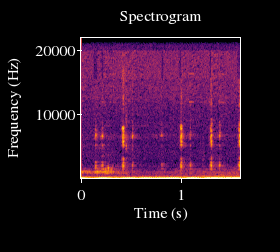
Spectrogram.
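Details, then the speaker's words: Samsung S22 Ultra phone with faulty 10x zoom camera module: faint light clicks with even a little shake, a loose rattle inside from the camera module, unlike the quiet new replacement module. "even a little bit of shake you can hear the noise"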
